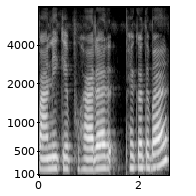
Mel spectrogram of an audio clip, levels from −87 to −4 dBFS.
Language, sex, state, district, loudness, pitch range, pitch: Bhojpuri, female, Jharkhand, Palamu, -16 LUFS, 190-215 Hz, 200 Hz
